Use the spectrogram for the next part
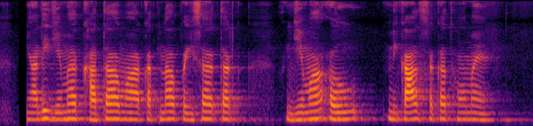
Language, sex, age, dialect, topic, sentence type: Chhattisgarhi, male, 18-24, Central, banking, question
